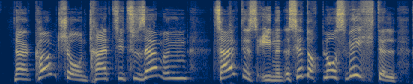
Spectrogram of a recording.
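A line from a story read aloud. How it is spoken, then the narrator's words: Shouted. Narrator (German): rief Lockhart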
